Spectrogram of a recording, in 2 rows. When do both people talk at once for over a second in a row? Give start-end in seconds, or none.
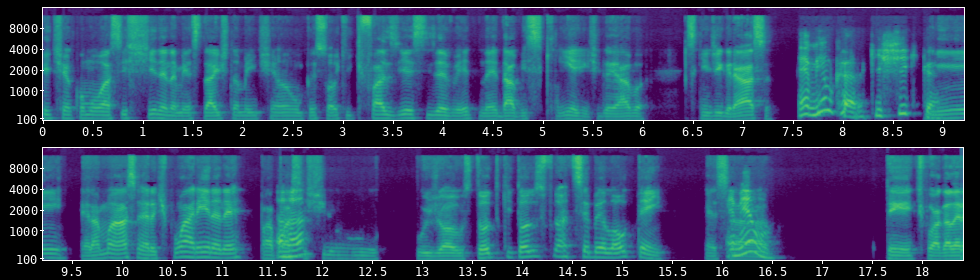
none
